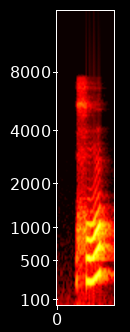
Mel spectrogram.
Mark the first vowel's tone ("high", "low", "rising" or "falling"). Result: rising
